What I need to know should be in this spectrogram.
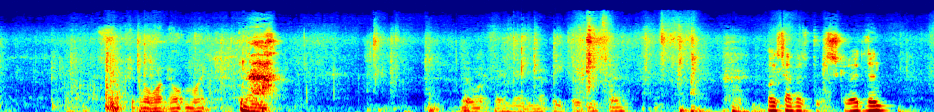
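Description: A man speaks nearby in a low voice.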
